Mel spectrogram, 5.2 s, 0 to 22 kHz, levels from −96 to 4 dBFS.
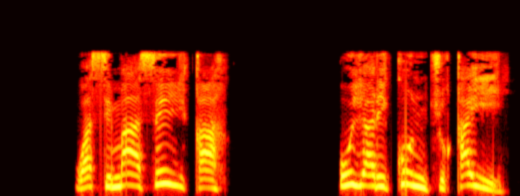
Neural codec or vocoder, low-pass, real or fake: none; 7.2 kHz; real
